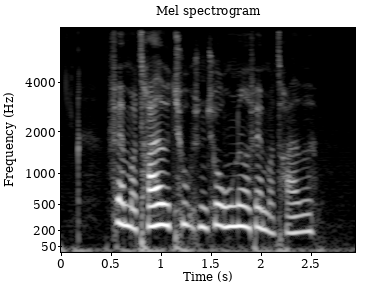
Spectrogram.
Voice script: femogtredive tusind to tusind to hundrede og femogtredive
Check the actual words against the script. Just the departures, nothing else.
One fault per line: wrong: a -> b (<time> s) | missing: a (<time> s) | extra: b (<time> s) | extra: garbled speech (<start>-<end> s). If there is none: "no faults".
missing: tusind to (1.6 s)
